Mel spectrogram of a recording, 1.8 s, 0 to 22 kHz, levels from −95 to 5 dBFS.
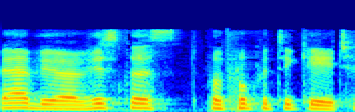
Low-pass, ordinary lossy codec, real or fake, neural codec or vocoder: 7.2 kHz; AAC, 32 kbps; fake; codec, 16 kHz, 2 kbps, FunCodec, trained on LibriTTS, 25 frames a second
